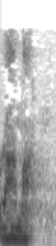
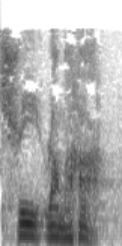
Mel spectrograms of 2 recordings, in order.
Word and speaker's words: Sri Ramaha: it's not Rama. It's Sri Ramaha.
